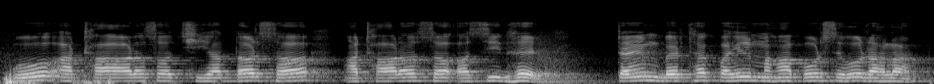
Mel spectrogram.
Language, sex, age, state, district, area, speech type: Maithili, male, 30-45, Bihar, Madhubani, rural, read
